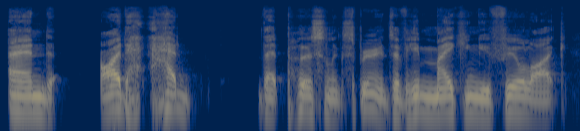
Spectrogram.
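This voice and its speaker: An Australian man hosting a casual podcast chat, relaxed and conversational. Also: mid-range voice, normal speed, dry recording. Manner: easygoing, conversational prompter. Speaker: podcast host. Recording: dry studio sound.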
